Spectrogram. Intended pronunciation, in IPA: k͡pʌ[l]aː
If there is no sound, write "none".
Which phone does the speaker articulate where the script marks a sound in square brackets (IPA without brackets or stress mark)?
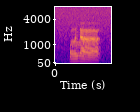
l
